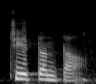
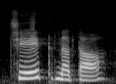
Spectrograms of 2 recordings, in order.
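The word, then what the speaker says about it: ਚੇਤਨਤਾ: So the word will be pronounced as chache nu lama che, tatta nanna tan, che plus tan is chetan, tatte nu kanna ta, chetanta. So it is not chetnata but chetanta, chetanta.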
